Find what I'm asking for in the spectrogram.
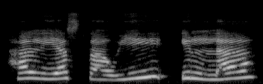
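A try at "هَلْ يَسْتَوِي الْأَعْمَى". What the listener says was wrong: Nah, jangan illa. Ini al-a'ma. Jadi hal yastawil a'ma.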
